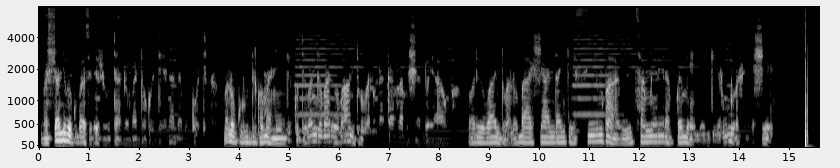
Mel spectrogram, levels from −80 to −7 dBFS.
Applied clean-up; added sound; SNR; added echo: classical method spectral subtraction.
